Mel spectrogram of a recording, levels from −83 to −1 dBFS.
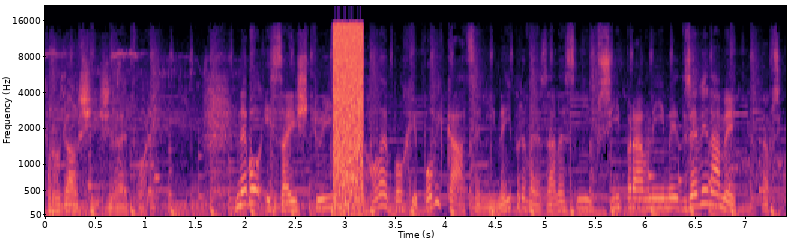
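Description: From 2.88 to 3.18 s the samples are built from the wrong bytes: misassembled bytes turn low bits into loud, harsh broadband noise for that stretch.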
